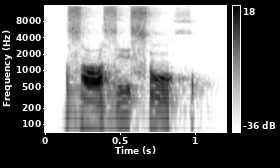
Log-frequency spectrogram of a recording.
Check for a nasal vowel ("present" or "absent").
present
